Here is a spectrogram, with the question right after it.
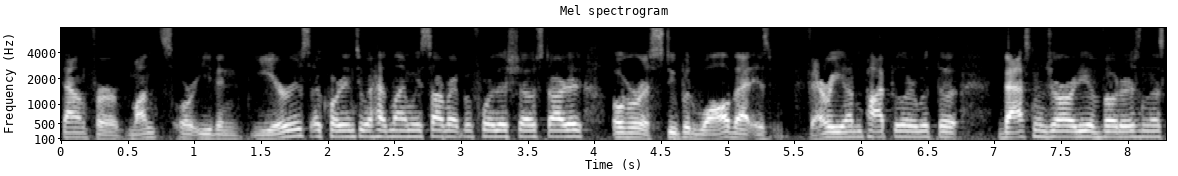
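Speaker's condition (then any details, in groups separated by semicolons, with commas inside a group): No condition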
